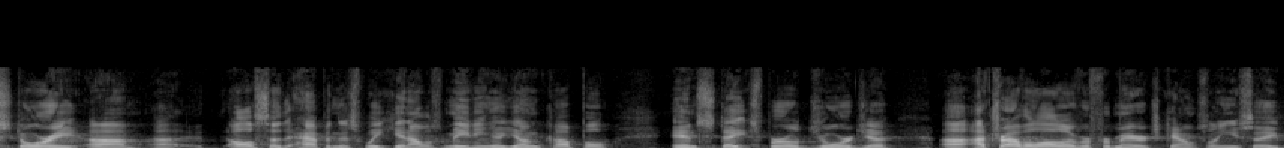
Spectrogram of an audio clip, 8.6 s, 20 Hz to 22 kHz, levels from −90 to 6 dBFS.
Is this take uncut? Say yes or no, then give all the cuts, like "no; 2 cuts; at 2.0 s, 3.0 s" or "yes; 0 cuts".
yes; 0 cuts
